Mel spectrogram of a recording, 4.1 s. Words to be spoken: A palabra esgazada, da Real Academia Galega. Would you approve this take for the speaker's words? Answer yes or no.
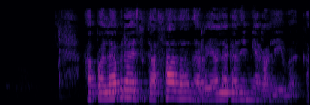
yes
